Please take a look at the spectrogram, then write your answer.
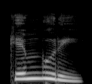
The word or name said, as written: ಕೆಂಬುರಿ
